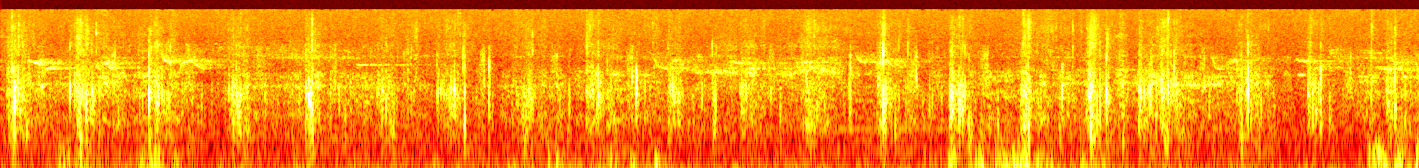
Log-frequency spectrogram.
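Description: Footsteps of a person walking at a steady pace on a wood-chip trail, a little under two crunching steps a second.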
